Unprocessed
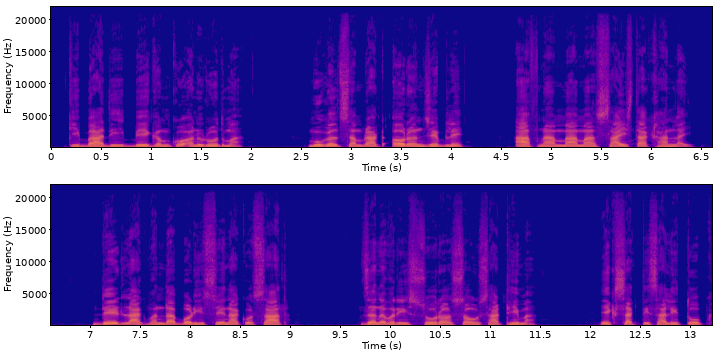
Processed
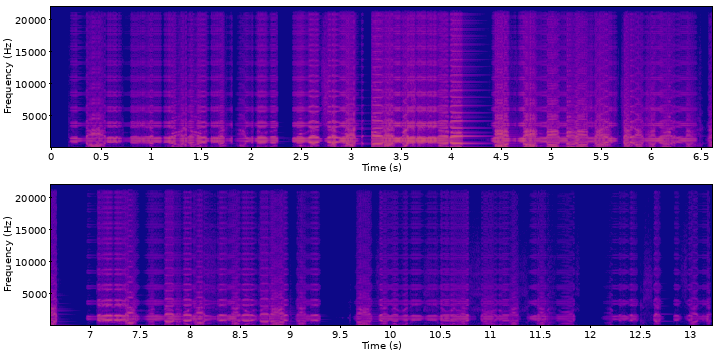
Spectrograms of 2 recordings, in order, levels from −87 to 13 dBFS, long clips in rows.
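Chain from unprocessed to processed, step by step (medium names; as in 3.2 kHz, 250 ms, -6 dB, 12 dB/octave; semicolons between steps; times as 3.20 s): chunks repeated in reverse 486 ms, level -1 dB; Doppler pass-by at 3.81 s, 23 m/s, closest 15 m; comb 5.3 ms, depth 65%; compression 2:1, threshold -34 dBFS, peak gain reduction 9 dB; feedback comb 280 Hz, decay 0.84 s, mix 50%; polarity switched at an audio rate 1.2 kHz; trim +2 dB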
